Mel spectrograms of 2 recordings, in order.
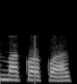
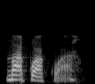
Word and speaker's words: Makwakwa: It's Vangile Makwakwa.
